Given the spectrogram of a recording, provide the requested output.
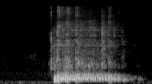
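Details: Chainsaw after cylinder bore and piston kit replacement (previously would not start however many pulls), chain fitted and tensioned, test start outdoors: short clean burst of revs rising and dying away evenly, no sputter or hesitation; runs healthily.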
